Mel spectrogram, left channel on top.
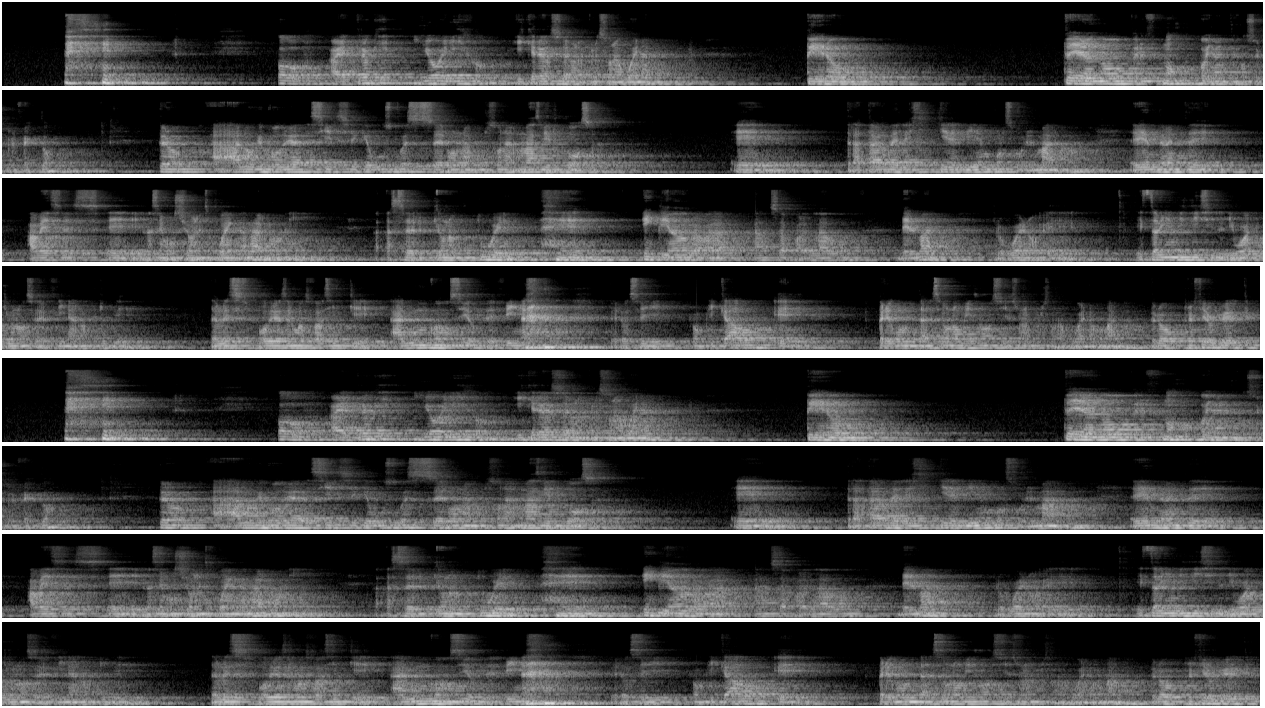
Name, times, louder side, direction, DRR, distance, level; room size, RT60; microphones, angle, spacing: voice 1, 0.6-1.2 1.7-1.8 2.2-2.4 2.8-6.6 6.9-7.0 8.0-8.6 10.6-13.2 14.2-18.6 19.9-20.5 21.1-24.8 25.5-28.5 29.1-31.1 31.6-32.5 32.7-33.7 34.2-36.0 36.6-39.2 39.9-44.5 44.7-46.0 46.6-50.3, equal, 25° left, 2 dB, 1.9 m, -21 dB
15.0 x 8.4 x 9.1 m, 2.3 s
head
